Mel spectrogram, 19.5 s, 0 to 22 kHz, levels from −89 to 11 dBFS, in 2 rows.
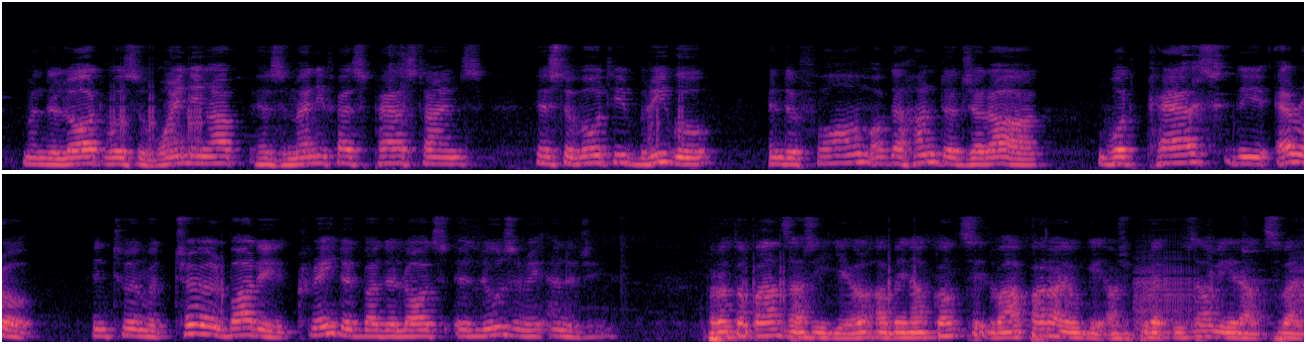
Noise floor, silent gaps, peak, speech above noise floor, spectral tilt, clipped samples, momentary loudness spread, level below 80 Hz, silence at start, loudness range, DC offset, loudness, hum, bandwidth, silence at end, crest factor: -65 dBFS; none; -12 dBFS; 36 dB; -7.5 dB/octave; under 0.1%; 8 LU; -52 dBFS; 0.15 s; 5 LU; under 0.1%; -30 LUFS; none; 8 kHz; 0 s; 18 dB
